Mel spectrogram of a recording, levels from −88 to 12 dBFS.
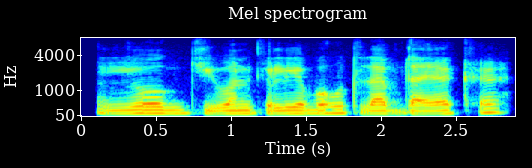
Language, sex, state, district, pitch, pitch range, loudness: Hindi, male, Bihar, Saran, 115 Hz, 110-120 Hz, -18 LUFS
